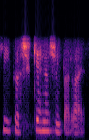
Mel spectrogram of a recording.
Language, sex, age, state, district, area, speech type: Kashmiri, male, 18-30, Jammu and Kashmir, Srinagar, urban, conversation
